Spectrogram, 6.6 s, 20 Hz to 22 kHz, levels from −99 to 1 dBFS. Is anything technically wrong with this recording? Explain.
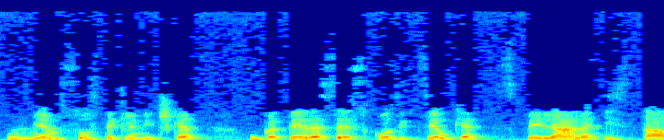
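Yes, two faults are audible.

Throughout the speech there is heavy transform-codec damage, most likely WMA compression, and it sounds like a low bitrate of around 32 kbps. The encoder quantises long blocks coarsely, so noise smears across tens of milliseconds around each syllable and weaker spectral detail drops out. The result is a ringing, washy quality, with a hiss that swells and fades with the level of the speech.

From 5.51 s to the end at 6.65 s, there is a block size mismatch (padded). One stage delivers shorter blocks than the next stage reads, which fits a 1024-sample read size, and zeros fill the remainder of each block. The repeated gaps produce a buzz at 46.9 Hz. Because silence is inserted in every block, the speech runs at 0.861 times normal speed while keeping its timbre.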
